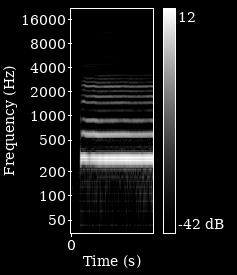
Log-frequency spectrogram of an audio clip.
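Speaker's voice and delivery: loud steady hum, sung on one note; demo hum. Shown as a demonstration. Teacher humming a demo note for students. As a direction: hum it out for the class to copy. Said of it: "hum after me".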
